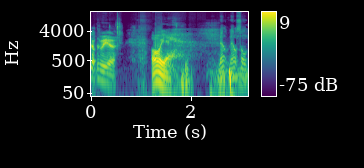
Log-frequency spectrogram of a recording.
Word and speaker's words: Nelsol: Nelsol grunts in disapproval that you keep getting his name wrong. Nelson.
